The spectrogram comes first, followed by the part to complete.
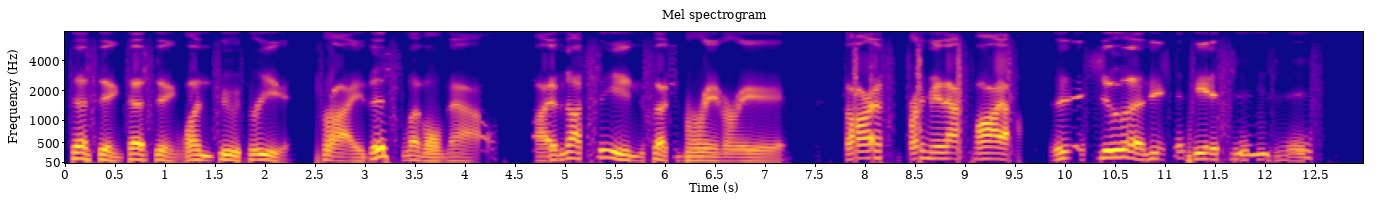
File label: lpc order10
